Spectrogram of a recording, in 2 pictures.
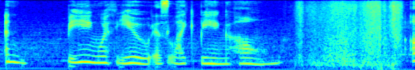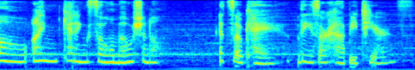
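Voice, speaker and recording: A woman voicing a tender young necromancer girlfriend, talking in a soft whisper in a fantasy ASMR roleplay. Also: a little high, creaky, slight background noise, heavily acted.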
